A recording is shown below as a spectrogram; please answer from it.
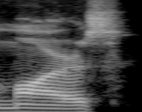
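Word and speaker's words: Magrs: guy's name is Paul Mars and as he tells you the G is silent see so m-a-g-r-s how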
